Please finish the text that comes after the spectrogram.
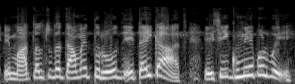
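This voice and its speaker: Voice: very high voice, animated, rapid-fire. A performer voicing a frustrated, foul-mouthed young wife in a comedy cartoon, nagging and complaining in a female voice. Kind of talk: amateur comedy cartoon voice acting.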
